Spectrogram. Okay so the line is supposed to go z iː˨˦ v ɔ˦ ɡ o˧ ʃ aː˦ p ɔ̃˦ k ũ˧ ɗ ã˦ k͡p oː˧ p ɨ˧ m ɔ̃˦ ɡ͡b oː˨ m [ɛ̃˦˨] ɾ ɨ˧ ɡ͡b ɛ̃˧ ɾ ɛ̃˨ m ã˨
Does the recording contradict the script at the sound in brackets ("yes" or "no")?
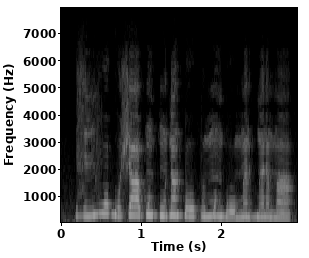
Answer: no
